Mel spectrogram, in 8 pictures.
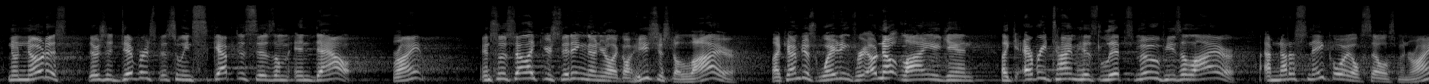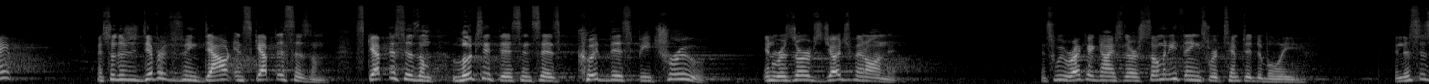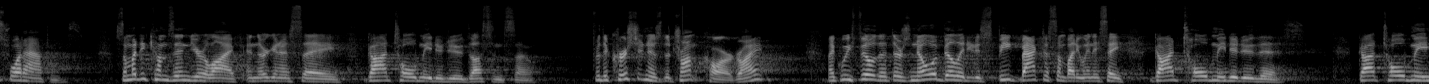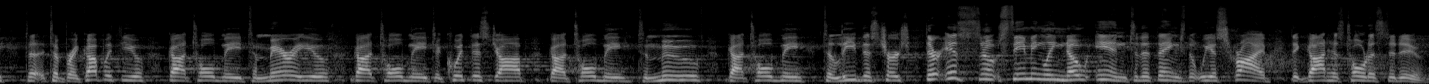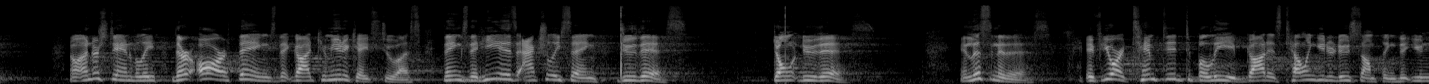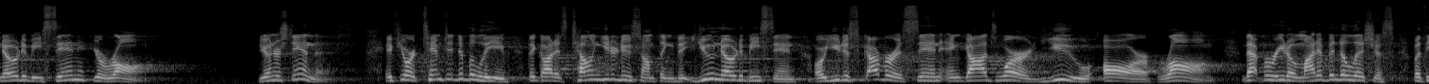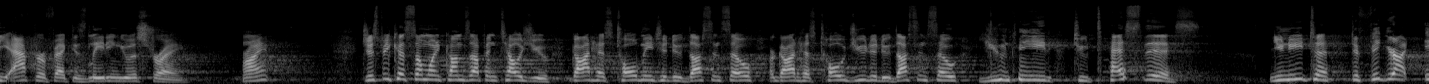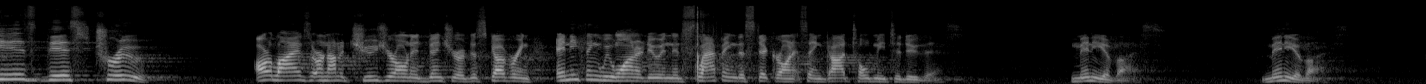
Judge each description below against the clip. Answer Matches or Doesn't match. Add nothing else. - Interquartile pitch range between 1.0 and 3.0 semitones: Doesn't match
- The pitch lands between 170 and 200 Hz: Matches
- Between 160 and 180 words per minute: Doesn't match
